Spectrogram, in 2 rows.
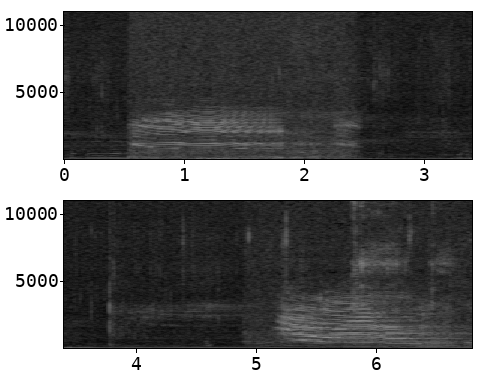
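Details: During the 2023 rut in Hoge Veluwe park, a red deer gives two hoarse, harmonic roars separated by a quieter pause, over a constant low background hum.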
